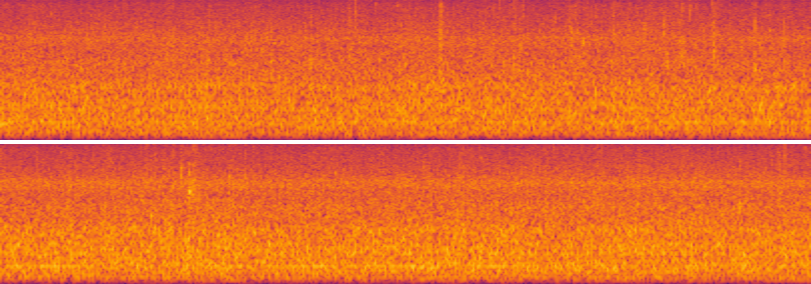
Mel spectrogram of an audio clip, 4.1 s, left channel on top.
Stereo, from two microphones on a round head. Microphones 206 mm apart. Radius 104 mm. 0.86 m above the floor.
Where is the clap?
I don't hear a clap.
